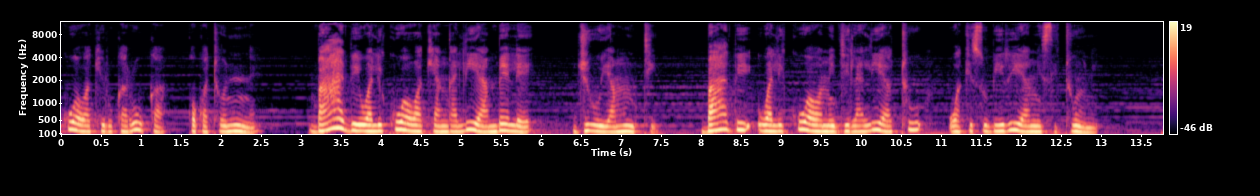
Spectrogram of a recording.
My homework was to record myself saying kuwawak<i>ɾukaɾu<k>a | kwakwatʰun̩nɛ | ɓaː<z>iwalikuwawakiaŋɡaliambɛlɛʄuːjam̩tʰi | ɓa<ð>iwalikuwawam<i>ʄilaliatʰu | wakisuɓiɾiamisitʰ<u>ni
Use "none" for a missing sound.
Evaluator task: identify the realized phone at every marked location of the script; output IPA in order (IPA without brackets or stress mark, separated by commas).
i, k, ð, ð, ɛ, u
